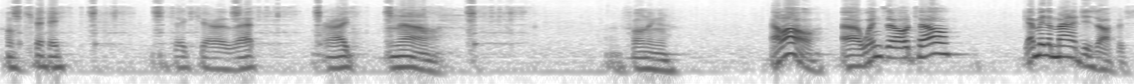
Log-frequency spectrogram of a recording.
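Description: A man's voice: on the low side, very animated, slow pace, pauses often, sharp tone, slight background noise, full character voice, low-quality recording. An actor playing a breezy, wisecracking male detective's assistant in an old-time radio drama, with a wry, informal way of talking. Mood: breezy, flippant.

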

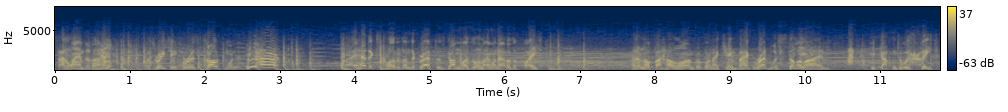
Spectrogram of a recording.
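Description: A man playing a tough American sea captain narrating a 1940s radio adventure in clipped, hard-boiled, dramatic fashion. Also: high-pitched. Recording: muffled old radio broadcast with music.

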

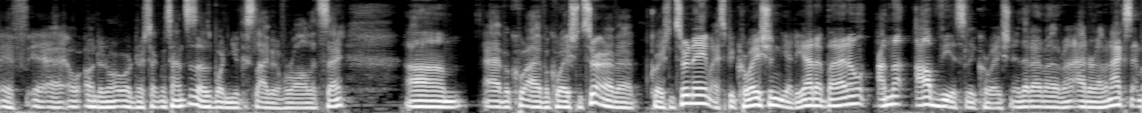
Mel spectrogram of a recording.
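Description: A man's voice: mid-range voice, a little mellow. A man with an Irish accent, co-hosting a podcast and telling rambling, self-mocking stories in casual banter. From Ireland. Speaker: podcast co-host.

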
